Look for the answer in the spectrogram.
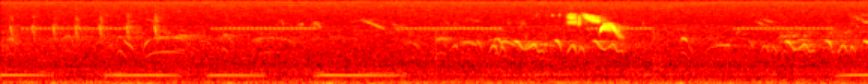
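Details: In Brazil, an eared dove gives a steady string of short, soft, low coos at roughly one-second intervals, while other birds chirp and trill high above and a low background hum continues throughout.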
